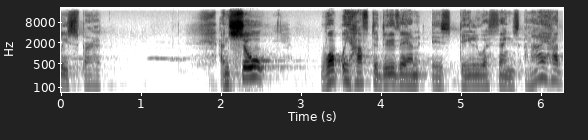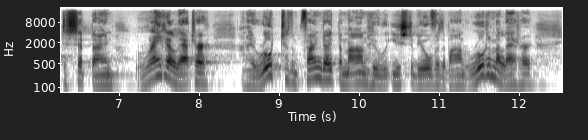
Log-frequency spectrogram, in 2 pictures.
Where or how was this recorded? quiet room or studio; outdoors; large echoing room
large echoing room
